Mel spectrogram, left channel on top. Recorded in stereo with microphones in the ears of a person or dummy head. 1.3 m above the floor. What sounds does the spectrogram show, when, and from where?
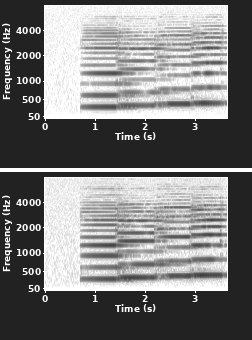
0.7 s a violin: 45° right (ahead or behind), 5 m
